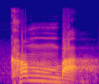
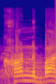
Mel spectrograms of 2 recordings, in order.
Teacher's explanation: नाक से आवाज़ निकालते हैं और उसकी आवाज़ जो है आधा नौ की आवाज़ निकलती है, यानी आधा नौ की आवाज़ निकलती है। और कभी कभार जो है आधा मौ की भी आवाज़ निकलती है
